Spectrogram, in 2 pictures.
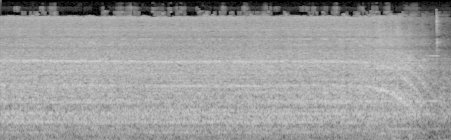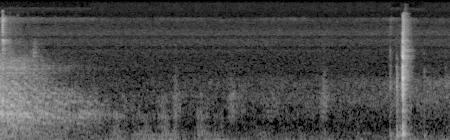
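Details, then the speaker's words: Schwintek RV slideout after Lippert replaced one side: smooth, steady motor whir for about four seconds, winding down and stopping cleanly with no grinding; cold weather, so possible ice and seal cracking. "listen for the difference in the sound and you'll see how it just goes out really nice and smooth"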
